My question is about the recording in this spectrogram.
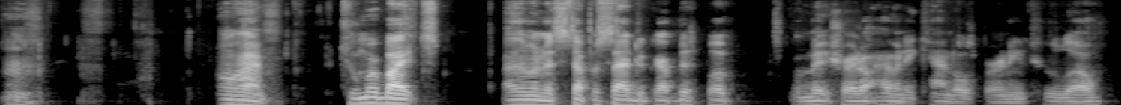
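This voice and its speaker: Man, very low voice, dry close sound, casual rambling stream talk, swears a lot, camera on the table at home. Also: steady tone, moderate pace, pauses often, fairly bright tone, no echo. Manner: rambling, loose and profane, talks with mouth full at times. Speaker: streamer doing tarot readings. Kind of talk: casual livestream chat.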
